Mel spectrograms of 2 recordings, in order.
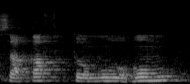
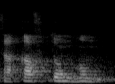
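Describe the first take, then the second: First: An 'oo' vowel links 'tum' to 'hum'. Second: 'Tum' runs straight into 'hum' without a vowel. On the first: The speaker calls it right. "it's better sounding, better balancing" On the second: The speaker calls it wrong.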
